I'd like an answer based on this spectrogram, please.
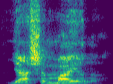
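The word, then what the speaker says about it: ישמעאל: You pronounce that Yashamayala. That's how you would write it. I'm gonna go underneath. So you have Yasha My Allah. Yashamayala.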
